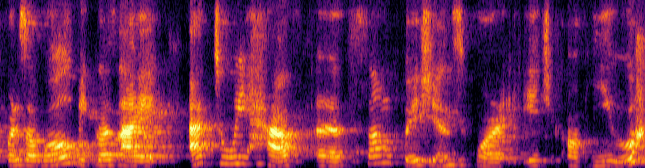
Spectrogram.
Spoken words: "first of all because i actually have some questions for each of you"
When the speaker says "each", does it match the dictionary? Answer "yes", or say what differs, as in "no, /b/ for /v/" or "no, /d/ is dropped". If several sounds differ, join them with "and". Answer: yes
